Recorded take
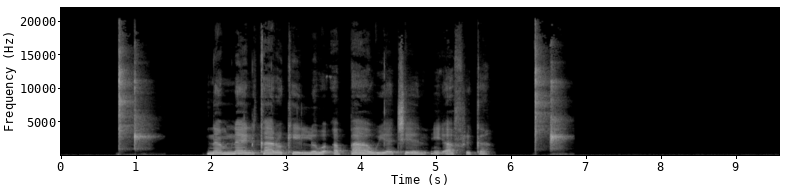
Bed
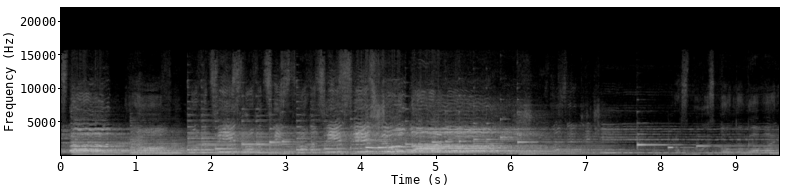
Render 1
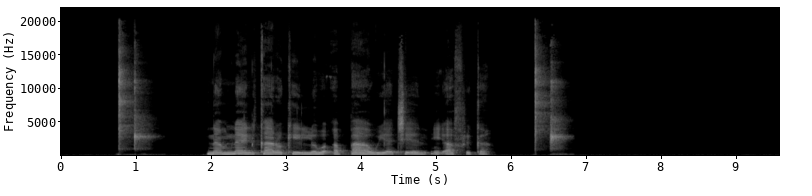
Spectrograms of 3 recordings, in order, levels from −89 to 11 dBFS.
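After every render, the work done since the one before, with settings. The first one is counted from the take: gain -11 dB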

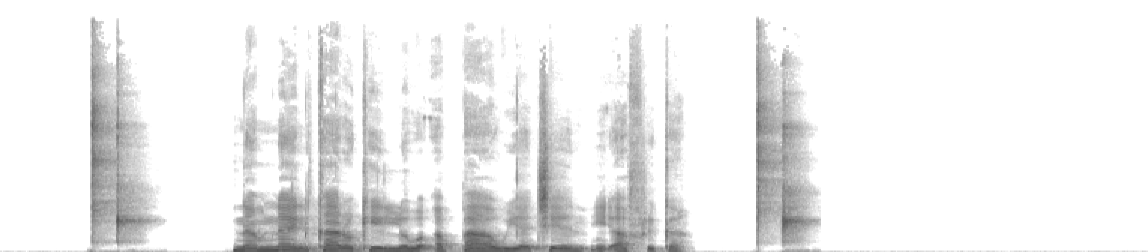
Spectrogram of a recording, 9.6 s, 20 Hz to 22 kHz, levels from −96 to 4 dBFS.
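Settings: nothing audible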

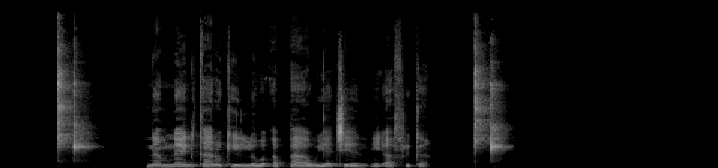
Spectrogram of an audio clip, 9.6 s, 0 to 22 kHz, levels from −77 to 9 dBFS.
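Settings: steep high-pass 240 Hz 36 dB/oct; resonant high shelf 2300 Hz +12.5 dB, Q 1.5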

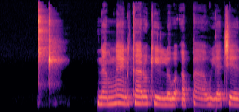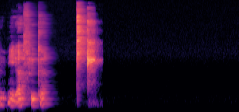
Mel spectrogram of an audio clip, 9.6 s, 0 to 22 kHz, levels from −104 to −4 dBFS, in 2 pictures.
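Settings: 2.08–2.61 core saturation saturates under 2400 Hz; 3.73–4.33 compressor 12:1, threshold -35 dBFS; 4.91–6.69 flutter echo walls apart 3.8 m, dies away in 0.35 s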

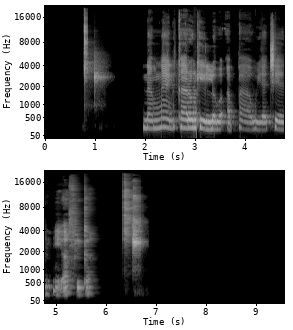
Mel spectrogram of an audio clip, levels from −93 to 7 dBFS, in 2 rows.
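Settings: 0.84–2.04 air absorption 200 m; 2.71–3.38 fast leveller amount 100%; 5.67–6.36 fade out quadratic, to -22 dB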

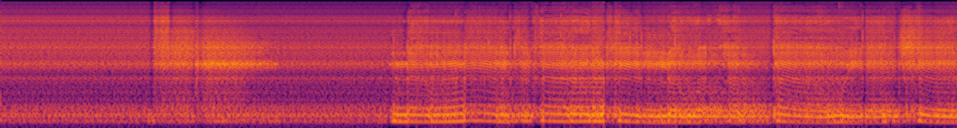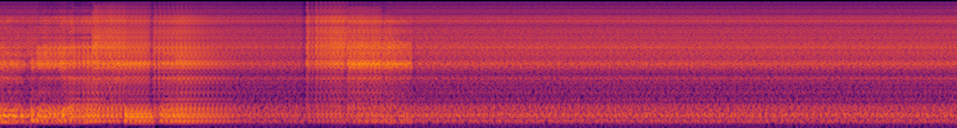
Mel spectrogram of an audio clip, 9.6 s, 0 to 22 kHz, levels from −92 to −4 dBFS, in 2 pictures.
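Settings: per-bin compression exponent 0.2; limiter -9.5 dBFS, peak gain reduction 11 dB

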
